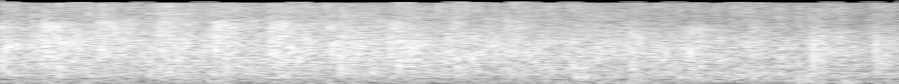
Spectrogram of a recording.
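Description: A crowd claps in a dense, steady round of applause for the seniors backstage who have supported the organisers over many years. It holds at an even, fairly loud level for several seconds, with no voices standing out.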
